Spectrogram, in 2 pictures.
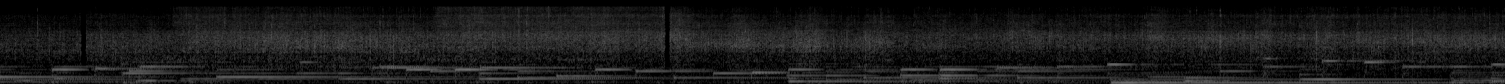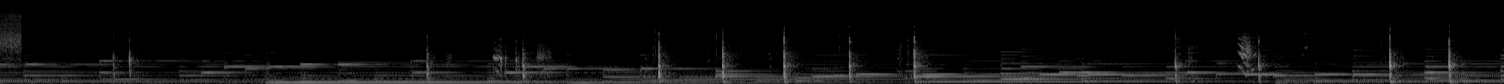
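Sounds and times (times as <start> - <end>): food sizzling in a hot pan: 0.0 - 15.3
background music: 0.0 - 30.0.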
